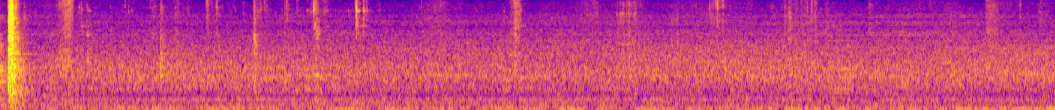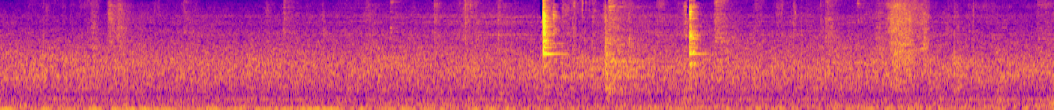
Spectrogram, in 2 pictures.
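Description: A steady low engine hum running evenly, with a sharp click at the very start as a panel latch is worked and a few lighter clicks near the end.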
